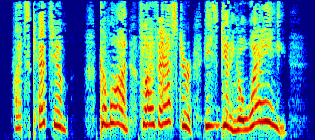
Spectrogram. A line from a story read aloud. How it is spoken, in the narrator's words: cried Rastilana, forgetting entirely her stutter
